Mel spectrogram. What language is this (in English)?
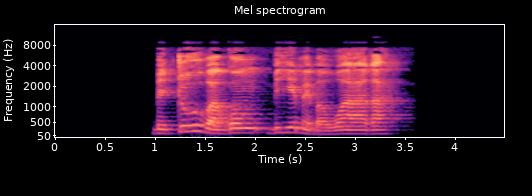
Basaa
